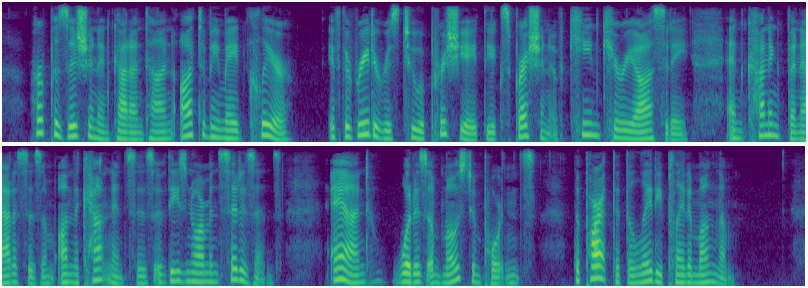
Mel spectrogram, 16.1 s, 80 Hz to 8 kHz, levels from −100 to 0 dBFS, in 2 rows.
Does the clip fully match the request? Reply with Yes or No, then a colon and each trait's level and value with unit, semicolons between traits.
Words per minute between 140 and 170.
Yes: average, 165 wpm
